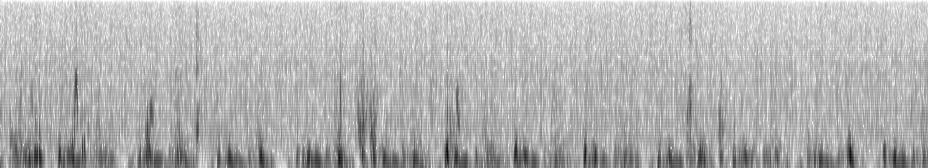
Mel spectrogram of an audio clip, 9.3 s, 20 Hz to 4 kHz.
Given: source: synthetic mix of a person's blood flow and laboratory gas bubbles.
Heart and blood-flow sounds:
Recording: Doppler ultrasound of blood flow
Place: precordium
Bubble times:
0.08-0.45 s: bubbles
0.69-0.91 s: bubbles
1.42-1.56 s: bubbles
1.73-1.83 s: bubbles
1.95-2.00 s: bubbles
3.37-3.45 s: bubbles
3.54-3.80 s: bubbles
4.47-4.60 s: bubbles
6.85-6.94 s: bubbles
7.17-7.25 s: bubbles
From the record:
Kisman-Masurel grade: 122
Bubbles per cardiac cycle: 1 to 2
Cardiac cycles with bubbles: 10 to 50%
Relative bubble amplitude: moderate (0.250 to 0.450)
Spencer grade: 2 (many but less than half of the cardiac periods contain bubble signals, singularly or in groups)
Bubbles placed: anywhere in the cardiac cycle

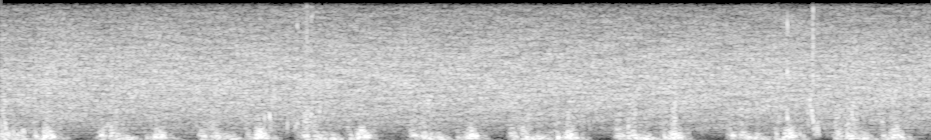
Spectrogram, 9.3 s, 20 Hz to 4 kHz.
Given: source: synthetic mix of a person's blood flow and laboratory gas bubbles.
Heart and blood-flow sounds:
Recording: Doppler ultrasound of blood flow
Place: precordium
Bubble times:
0.10-0.27 s: bubbles
2.62-2.77 s: bubbles
2.83-3.15 s: bubbles
7.72-8.32 s: bubbles
8.44-8.66 s: bubbles
From the record:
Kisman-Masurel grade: 221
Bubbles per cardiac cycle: several, 3 to 8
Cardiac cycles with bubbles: 10 to 50%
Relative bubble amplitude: barely perceptible (0.100 to 0.250)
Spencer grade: 2 (many but less than half of the cardiac periods contain bubble signals, singularly or in groups)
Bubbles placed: anywhere in the cardiac cycle

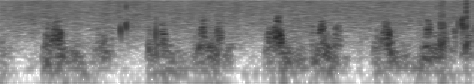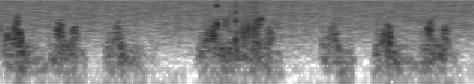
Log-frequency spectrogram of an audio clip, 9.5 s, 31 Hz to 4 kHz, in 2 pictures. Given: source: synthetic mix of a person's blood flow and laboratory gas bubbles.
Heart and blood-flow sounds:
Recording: Doppler ultrasound of blood flow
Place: precordium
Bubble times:
1.18-1.30 s: bubbles
1.47-1.61 s: bubbles
4.37-4.48 s: bubbles
4.53-4.81 s: bubbles
6.88-7.38 s: bubbles
From the record:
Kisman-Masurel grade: 222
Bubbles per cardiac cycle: several, 3 to 8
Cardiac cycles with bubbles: 10 to 50%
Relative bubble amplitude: moderate (0.250 to 0.450)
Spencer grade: 2 (many but less than half of the cardiac periods contain bubble signals, singularly or in groups)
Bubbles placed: anywhere in the cardiac cycle

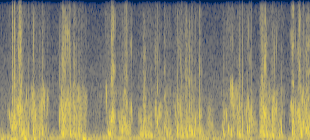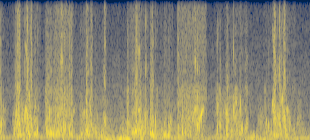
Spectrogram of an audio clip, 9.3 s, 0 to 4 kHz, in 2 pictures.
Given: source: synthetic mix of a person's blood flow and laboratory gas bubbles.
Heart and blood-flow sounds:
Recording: Doppler ultrasound of blood flow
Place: subclavian vein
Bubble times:
0.11-0.75 s: bubbles
0.87-1.32 s: bubbles
1.57-2.00 s: bubbles
2.07-2.57 s: bubbles
2.60-3.05 s: bubbles
3.31-3.78 s: bubbles
3.88-4.28 s: bubbles
4.34-4.78 s: bubbles
4.81-5.27 s: bubbles
5.29-6.28 s: bubbles
6.52-7.26 s: bubbles
7.32-7.75 s: bubbles
7.86-8.44 s: bubbles
8.58-9.10 s: bubbles
From the record:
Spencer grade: 3 (all of the cardiac periods contain showers or single bubble signals, but not dominating or overriding the cardiac motion signals)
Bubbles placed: anywhere in the cardiac cycle

